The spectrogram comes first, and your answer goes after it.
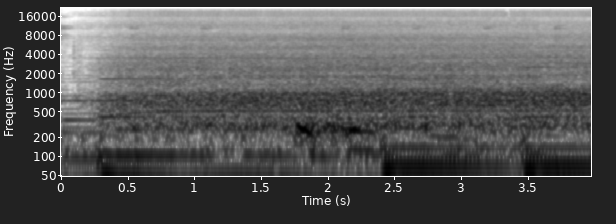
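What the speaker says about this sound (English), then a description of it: "Right, now, hairdryer moment." A hair dryer blows hot air over resin art up close, a steady loud whooshing whine with a slight hum that drops in pitch partway through.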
